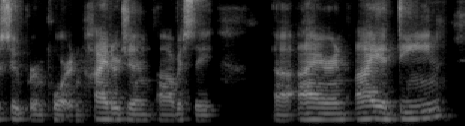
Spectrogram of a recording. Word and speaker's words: iodine: it iodine even though most people call it iodine when you go to the store or something a tincture of iodine or whatever it's actually pronounced iodine so these are some of the ones we'll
